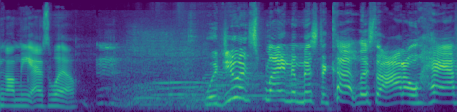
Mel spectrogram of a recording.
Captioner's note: audience exclaiming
